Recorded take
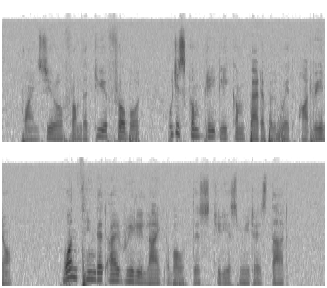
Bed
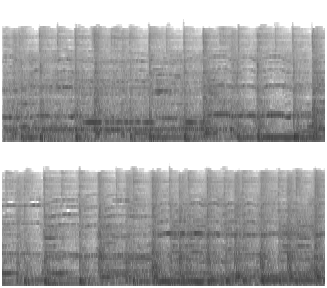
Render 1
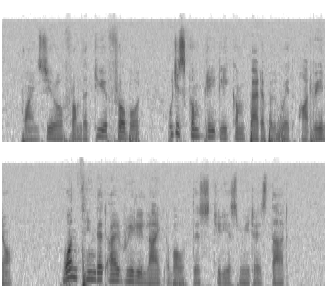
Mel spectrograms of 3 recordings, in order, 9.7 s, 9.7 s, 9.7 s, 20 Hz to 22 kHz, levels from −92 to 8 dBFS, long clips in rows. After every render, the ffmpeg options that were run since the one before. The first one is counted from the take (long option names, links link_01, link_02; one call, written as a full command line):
ffmpeg -i in.wav -af "afftdn=noise_reduction=6:noise_floor=-43" out.wav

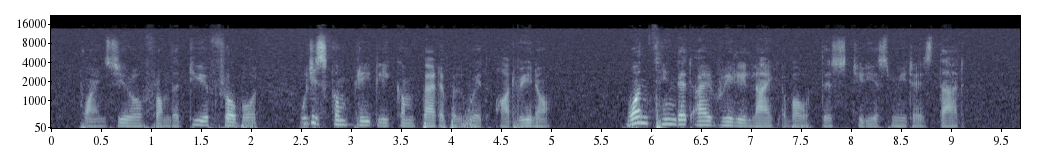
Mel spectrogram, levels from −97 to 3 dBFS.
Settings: ffmpeg -i in.wav -filter_complex "[0:a]asettb=1/sr,asplit=3[link_01][link_02][link_03];[link_01]atrim=end=2.064[link_04];[link_02]atrim=start=2.06:end=2.79,asetpts=PTS-STARTPTS,afade=type=in:duration=0.004:curve=qsin,afade=type=out:start_time=0.726:duration=0.004:curve=qsin,asplit=2[link_05][link_06];[link_06]adelay=13,volume=-4dB[link_07];[link_05][link_07]amix=inputs=2:normalize=0,atrim=end_sample=32193[link_08];[link_03]atrim=start=2.786[link_09];[link_04][link_08]acrossfade=duration=0.004:curve1=hsin:curve2=qsin[link_10];[link_10][link_09]acrossfade=duration=0.004:curve1=qsin:curve2=hsin" out.wav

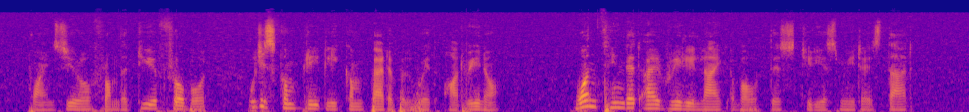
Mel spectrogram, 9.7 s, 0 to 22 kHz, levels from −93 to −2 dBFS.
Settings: ffmpeg -i in.wav -af "volume=-5dB" out.wav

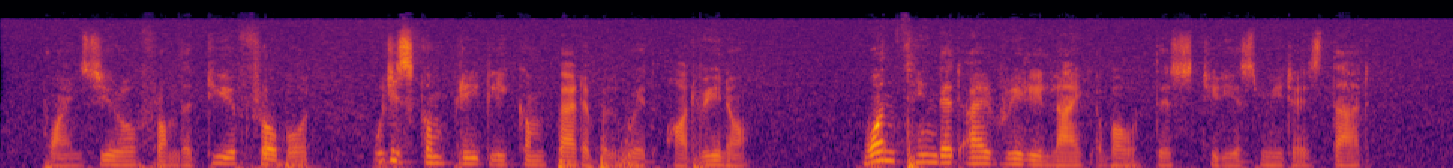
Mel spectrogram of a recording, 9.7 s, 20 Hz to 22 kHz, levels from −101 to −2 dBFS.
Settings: ffmpeg -i in.wav -af "bandreject=frequency=60:width_type=h:width=6,bandreject=frequency=120:width_type=h:width=6,bandreject=frequency=180:width_type=h:width=6,adynamicequalizer=threshold=0.00501:dfrequency=3300:dqfactor=0.79:tfrequency=3300:tqfactor=0.79:attack=5:release=100:ratio=0.375:range=2:mode=boostabove:tftype=bell" out.wav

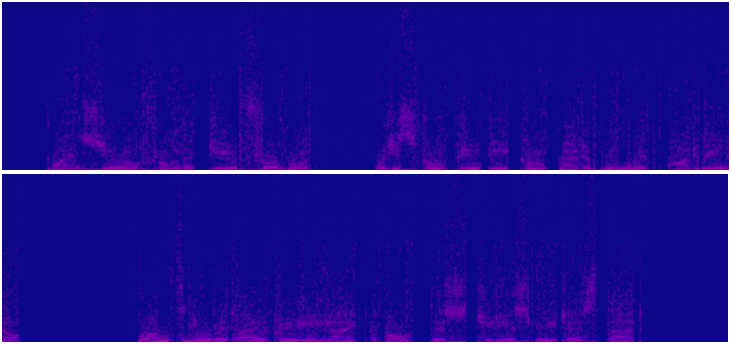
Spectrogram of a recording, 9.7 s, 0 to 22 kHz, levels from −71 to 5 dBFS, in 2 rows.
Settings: ffmpeg -i in.wav -af "aeval=exprs='(tanh(50.1*val(0)+0.55)-tanh(0.55))/50.1':channel_layout=same,acrusher=bits=5:dc=4:mix=0:aa=0.000001" out.wav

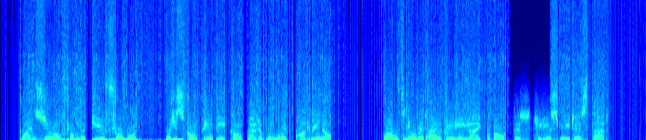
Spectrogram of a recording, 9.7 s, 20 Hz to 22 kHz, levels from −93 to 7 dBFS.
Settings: ffmpeg -i in.wav -filter_complex "[0:a]asplit=3[link_01][link_02][link_03];[link_01]afade=type=out:start_time=0.9:duration=0.02[link_04];[link_02]asubboost=boost=6:cutoff=220,afade=type=in:start_time=0.9:duration=0.02,afade=type=out:start_time=2.73:duration=0.02[link_05];[link_03]afade=type=in:start_time=2.73:duration=0.02[link_06];[link_04][link_05][link_06]amix=inputs=3:normalize=0,asplit=3[link_07][link_08][link_09];[link_07]afade=type=out:start_time=7.64:duration=0.02[link_10];[link_08]lowpass=3900,afade=type=in:start_time=7.64:duration=0.02,afade=type=out:start_time=8.24:duration=0.02[link_11];[link_09]afade=type=in:start_time=8.24:duration=0.02[link_12];[link_10][link_11][link_12]amix=inputs=3:normalize=0" out.wav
